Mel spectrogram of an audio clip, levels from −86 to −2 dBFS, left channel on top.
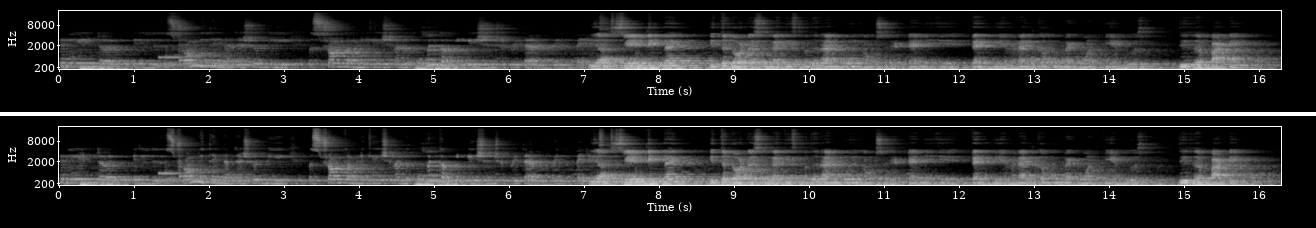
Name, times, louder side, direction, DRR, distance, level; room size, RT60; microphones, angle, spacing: voice 1, 0.0-7.4, right 1 dB, 45° right, -2 dB, 1.6 m, -36 dB
voice 2, 7.0-8.3 8.7-14.5 14.9-15.7, equal, 15° right, -3 dB, 0.8 m, -27 dB
15.5 x 6.3 x 3.7 m, 2.3 s
head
